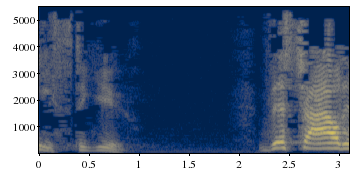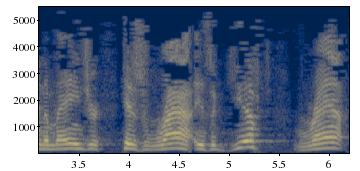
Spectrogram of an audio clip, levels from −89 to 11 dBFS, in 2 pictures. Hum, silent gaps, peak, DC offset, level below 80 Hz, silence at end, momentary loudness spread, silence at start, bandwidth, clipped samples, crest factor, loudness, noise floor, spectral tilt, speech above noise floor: none; none; 0 dBFS; under 0.1%; -64 dBFS; 0.05 s; 22 LU; 0 s; 5.4 kHz; under 0.1%; 20 dB; -17 LUFS; -70 dBFS; -7 dB/octave; 52 dB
